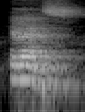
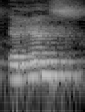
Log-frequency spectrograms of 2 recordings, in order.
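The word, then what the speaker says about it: alliance: पहला लिखा हुआ है एलायंस। अब इसको जैसे अगर देखा जाए जैसा स्पेलिंग लिखा है इसके आधार पर तो एलियंस कहा जाए, लेकिन एलायंस पढ़ा था।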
